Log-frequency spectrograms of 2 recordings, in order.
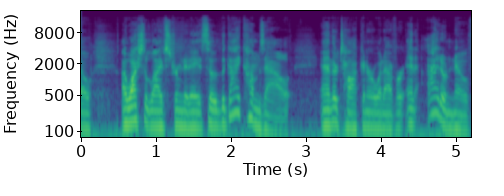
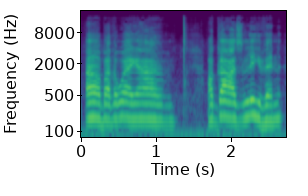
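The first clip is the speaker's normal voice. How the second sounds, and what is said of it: Poor put-on British accent. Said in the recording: “my fucking horrible, like, Beatles/British English accent”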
